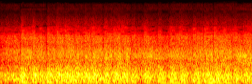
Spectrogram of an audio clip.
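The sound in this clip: Loud, dense gunfire in a battle against attacking soldiers: a continuous, rapid rattle of shots with no pauses from start to finish.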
